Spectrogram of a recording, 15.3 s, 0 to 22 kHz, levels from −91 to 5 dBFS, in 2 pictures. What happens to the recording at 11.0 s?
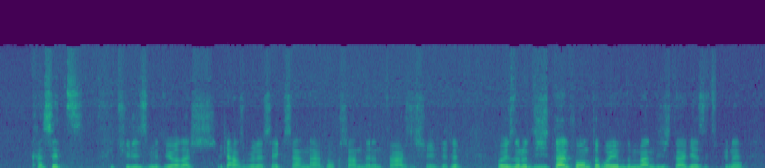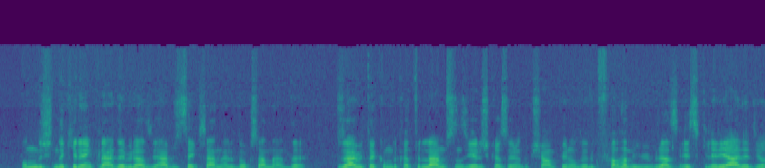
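Right around there, from 10.89 to 11.01 s, the real room background drops out for about 120 ms and is replaced by comfort noise, just before "güzel bir takımdık hatırlar". The cause is likely discontinuous transmission in the Opus encoder: it treated the gap as silence, stopped sending, and the receiver filled in synthetic noise. You hear the room noise, sitting about 23 dB under the speech, turn flat and featureless and about 1 dB quieter.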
